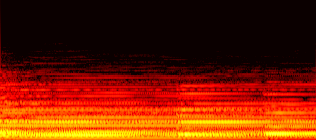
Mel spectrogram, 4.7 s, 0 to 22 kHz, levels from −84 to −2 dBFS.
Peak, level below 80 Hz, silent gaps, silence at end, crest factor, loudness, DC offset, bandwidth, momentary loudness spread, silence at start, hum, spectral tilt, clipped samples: -10 dBFS; -40 dBFS; none; 0 s; 12 dB; -24 LUFS; under 0.1%; 3.5 kHz; 6 LU; 0 s; none; -12 dB/octave; under 0.1%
